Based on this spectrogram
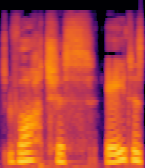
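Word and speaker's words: Voces8: he said it's Voces 8 is how you say.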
